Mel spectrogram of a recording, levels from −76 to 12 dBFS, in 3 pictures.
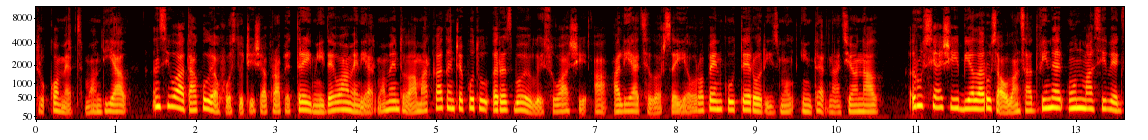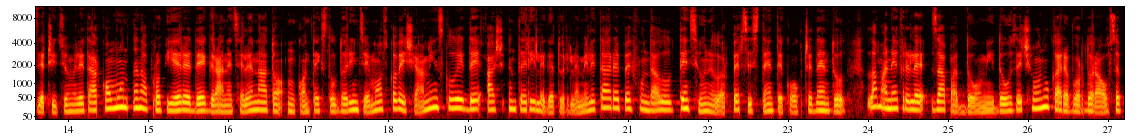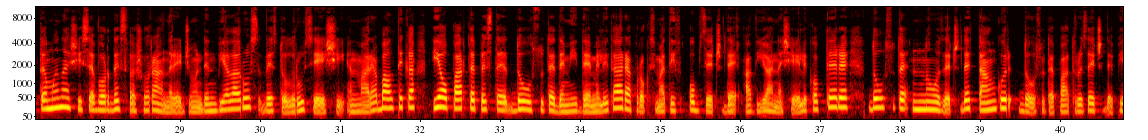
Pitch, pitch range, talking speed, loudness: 190 Hz, 165-220 Hz, 150 wpm, -20 LUFS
